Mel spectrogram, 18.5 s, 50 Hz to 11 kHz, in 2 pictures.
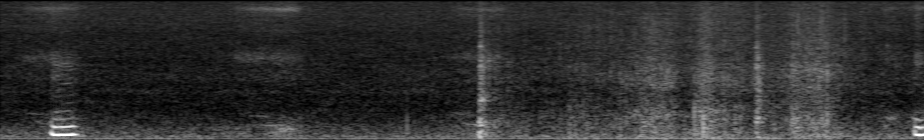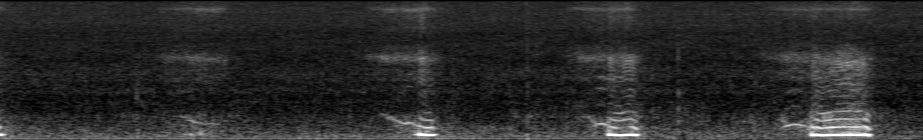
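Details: Snoring of a 16-year-old called "bocchan" (young master), recorded under sakura-pink LED light: short snorting snores at irregular intervals, about six, over faint room hum during sleep.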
